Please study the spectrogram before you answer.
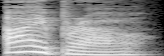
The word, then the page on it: eyebrow: British English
